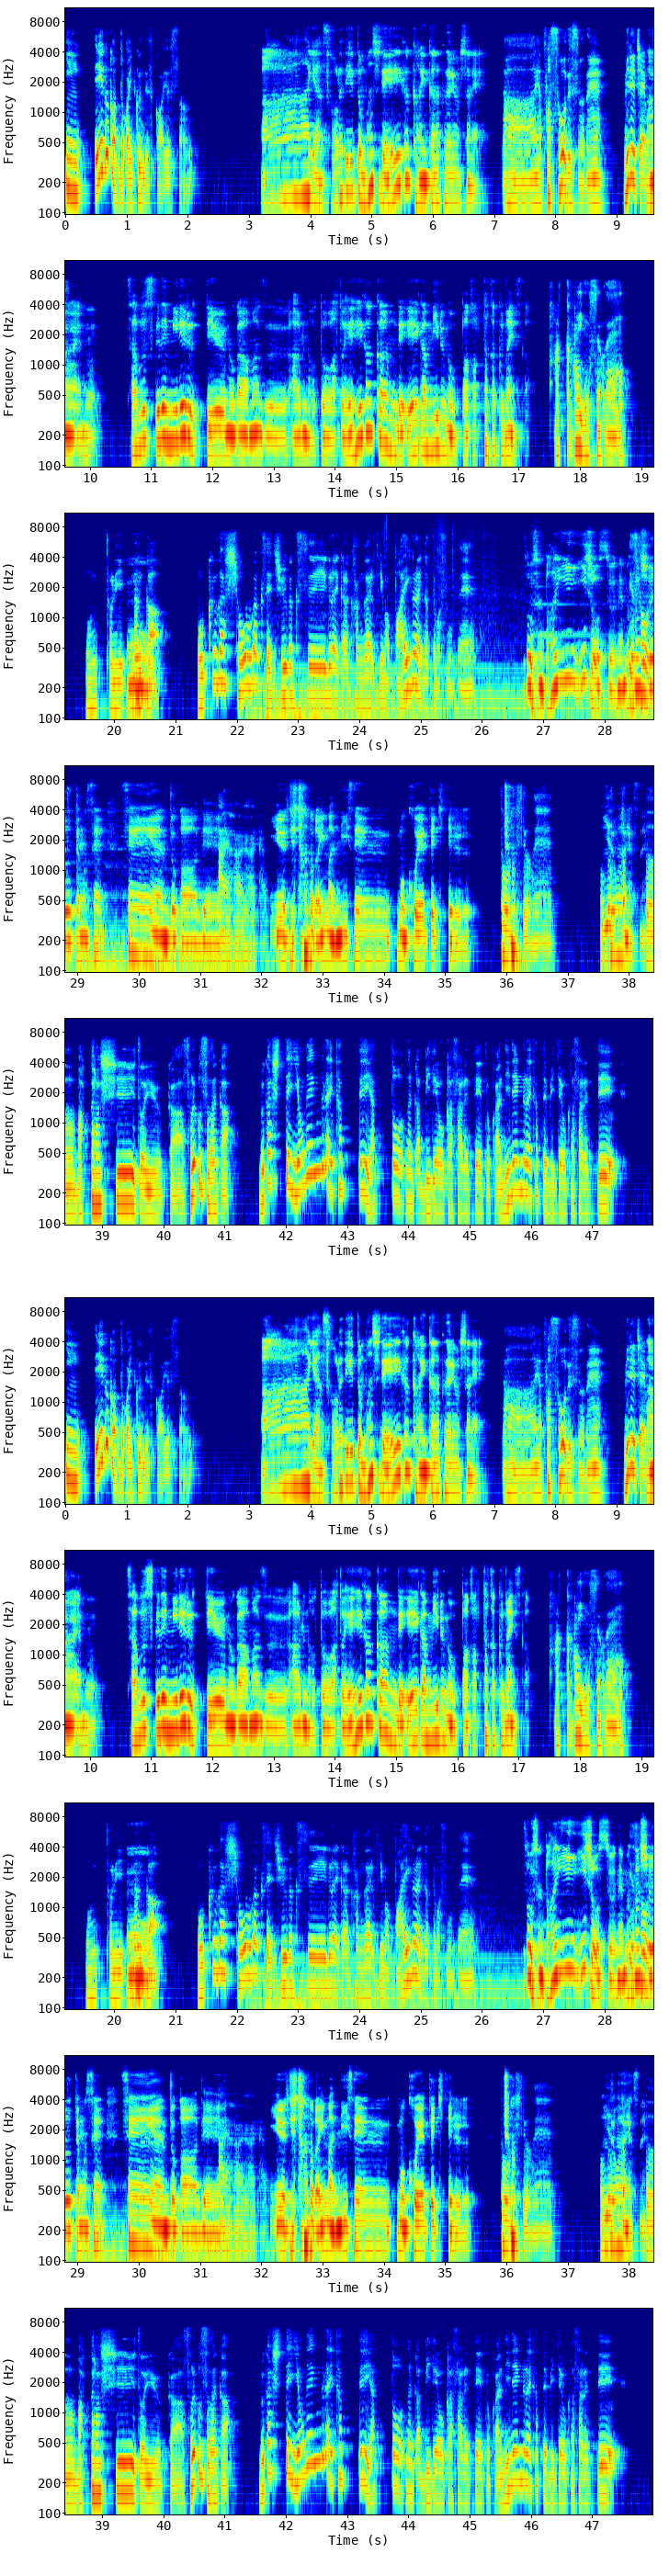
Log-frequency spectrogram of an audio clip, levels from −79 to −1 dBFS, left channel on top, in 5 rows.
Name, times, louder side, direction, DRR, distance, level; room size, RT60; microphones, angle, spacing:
voice 1, 0.0-2.1 7.1-8.8 9.1-10.1 17.5-18.7 19.5-20.7 21.4-25.9 28.4-29.2 31.3-32.1 35.9-36.8 37.5-38.0 38.3-41.1 41.6-43.5 43.7-47.4, left 1 dB, 15° left, 0.8 m, -24 dB
voice 2, 3.2-6.8 9.5-10.0 10.6-17.0 20.2-20.7 26.7-31.4 32.1-35.4 36.0-36.2 37.5-38.3, right 2 dB, 35° right, 0.7 m, -19 dB
sound 1, 22.1-31.9, left 3 dB, 45° left, 0.7 m, -33 dB
14.0 x 11.5 x 3.4 m
head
